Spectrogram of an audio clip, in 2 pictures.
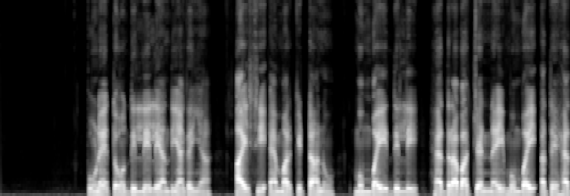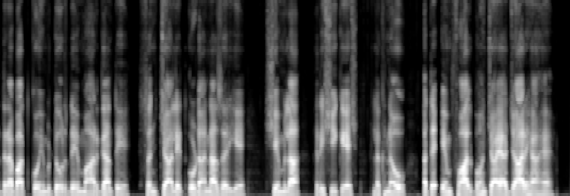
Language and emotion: Punjabi, neutral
